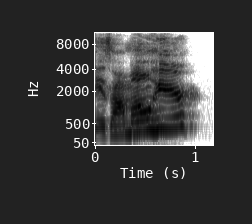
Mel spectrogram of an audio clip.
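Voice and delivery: very loud, high, deliberately projected voice. Showing how they sound when making the voice loud on purpose. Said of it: "intentionally make it loud".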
